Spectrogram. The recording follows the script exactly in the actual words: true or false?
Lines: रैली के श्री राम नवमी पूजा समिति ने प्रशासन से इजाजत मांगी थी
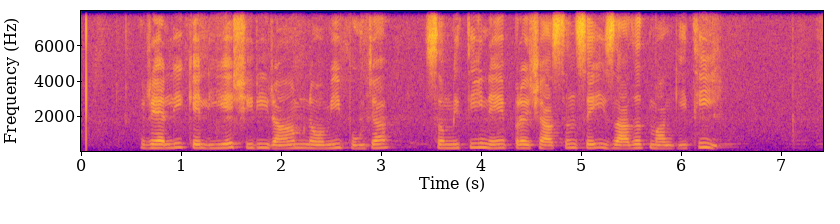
false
